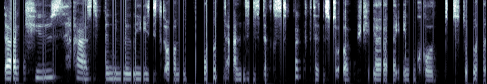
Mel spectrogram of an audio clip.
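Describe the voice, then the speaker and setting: A woman with a Zambian accent reading a formal radio news bulletin in a measured delivery. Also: medium pitch, soft background music, rough recording. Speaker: news reader. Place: radio studio.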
